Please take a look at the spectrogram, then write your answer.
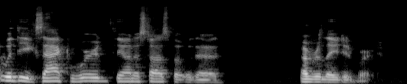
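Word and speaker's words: θεόπνευστος: Some people pronounce Theopnustos because they're pronouncing that pi. I'm used to hearing it with a silent pi there, but Theonistos or Theopnustos. Or Theopneustos, I've heard as well.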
